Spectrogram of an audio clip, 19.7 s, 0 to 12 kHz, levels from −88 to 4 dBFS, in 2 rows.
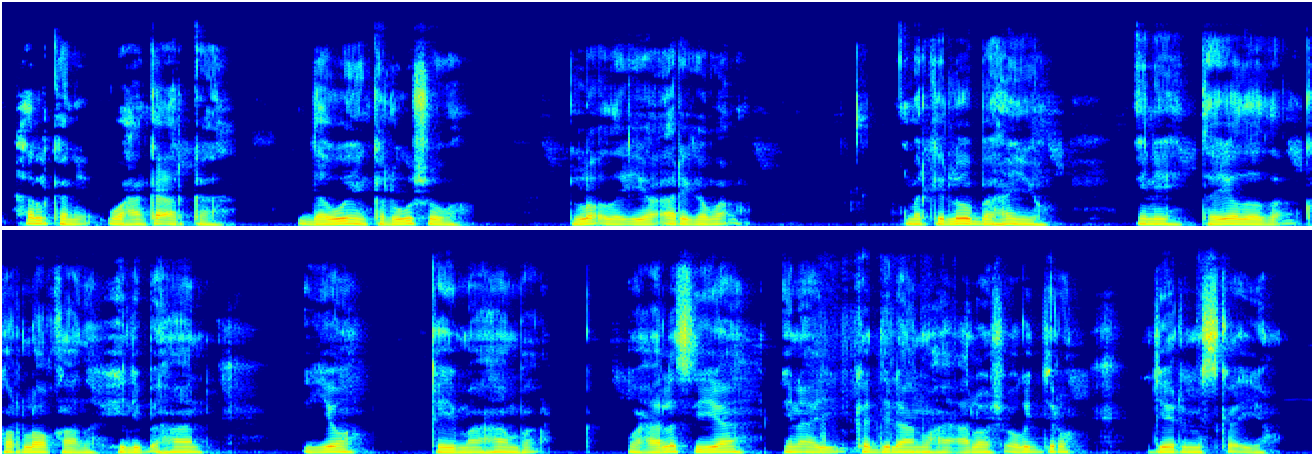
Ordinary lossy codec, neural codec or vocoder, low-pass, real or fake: none; none; 10.8 kHz; real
